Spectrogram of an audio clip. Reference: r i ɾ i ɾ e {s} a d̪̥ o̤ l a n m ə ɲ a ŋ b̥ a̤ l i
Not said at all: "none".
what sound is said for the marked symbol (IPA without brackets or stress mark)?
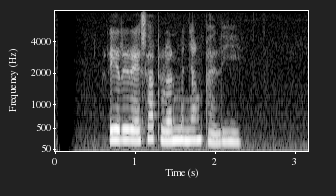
s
